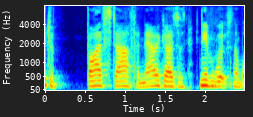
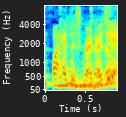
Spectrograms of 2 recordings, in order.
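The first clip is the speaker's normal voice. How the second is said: confident claim; 3 semitones higher, 3 dB louder than usual. Shown as a demonstration. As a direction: say it proudly, with a laugh. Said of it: "I would say".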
